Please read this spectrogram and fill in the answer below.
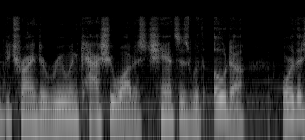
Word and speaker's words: Kashiwada: She adds that she's been practicing and Oda always gives the best reactions whenever Kashiwada is involved, though she mispronounces her name as Kashiwagi.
